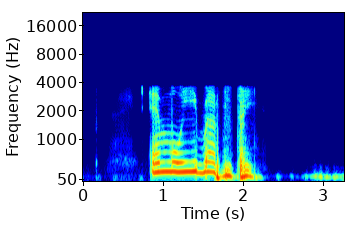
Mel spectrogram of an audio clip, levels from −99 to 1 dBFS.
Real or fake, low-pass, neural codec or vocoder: fake; 3.6 kHz; codec, 16 kHz, 2 kbps, X-Codec, WavLM features, trained on Multilingual LibriSpeech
